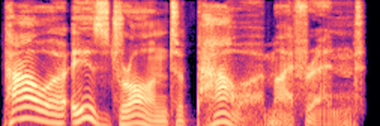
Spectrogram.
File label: Male Dragon; After Shop Upgrade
